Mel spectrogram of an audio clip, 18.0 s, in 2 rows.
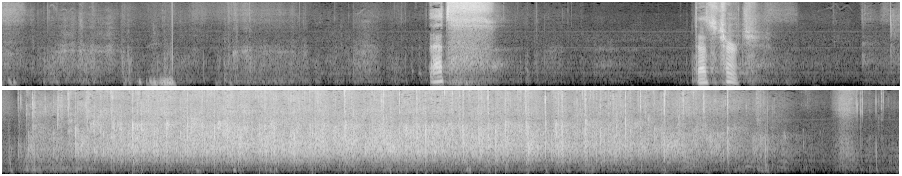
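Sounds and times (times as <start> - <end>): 
speech: 4.4 - 4.6, 7.0 - 7.6
audience clapping: 8.6 - 17.0.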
